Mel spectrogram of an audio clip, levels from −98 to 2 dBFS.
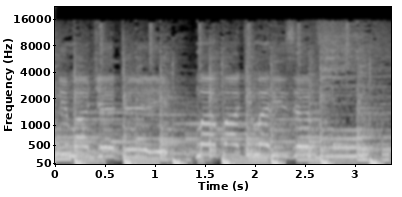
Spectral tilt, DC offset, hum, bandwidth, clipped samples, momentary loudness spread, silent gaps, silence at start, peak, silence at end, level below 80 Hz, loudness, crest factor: -5.5 dB/octave; under 0.1%; none; 16 kHz; under 0.1%; 2 LU; none; 0 s; -2 dBFS; 0 s; -22 dBFS; -16 LUFS; 12 dB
